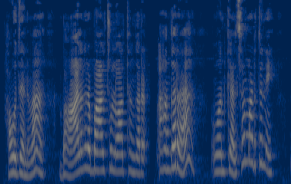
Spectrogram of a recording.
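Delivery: normal talking voice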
